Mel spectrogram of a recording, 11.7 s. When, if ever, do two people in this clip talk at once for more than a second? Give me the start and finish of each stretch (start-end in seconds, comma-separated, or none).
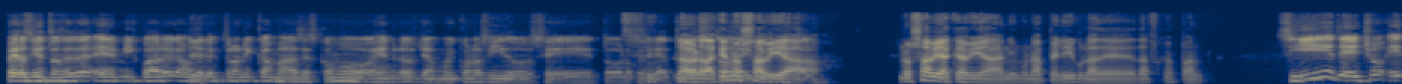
5.2-6.9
